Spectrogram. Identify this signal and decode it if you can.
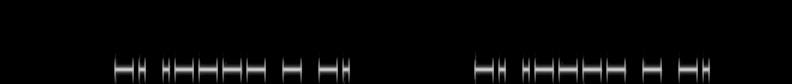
Morse code, heard as a keyed tone, about 20 wpm, 700 Hz. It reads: N1TN N1TN
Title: USA Call Signs - 4 Characters - Repeated 2x - 20wpm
